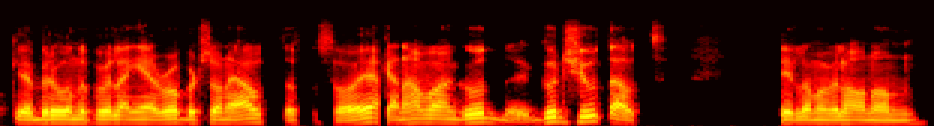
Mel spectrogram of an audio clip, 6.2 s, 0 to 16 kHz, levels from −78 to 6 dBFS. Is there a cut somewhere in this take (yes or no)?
yes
